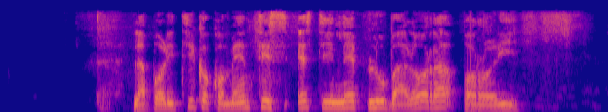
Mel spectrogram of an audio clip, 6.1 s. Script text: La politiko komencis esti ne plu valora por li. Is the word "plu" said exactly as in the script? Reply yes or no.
yes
